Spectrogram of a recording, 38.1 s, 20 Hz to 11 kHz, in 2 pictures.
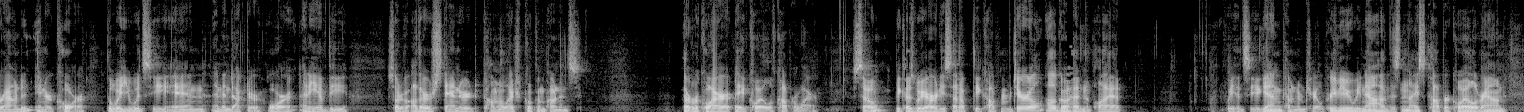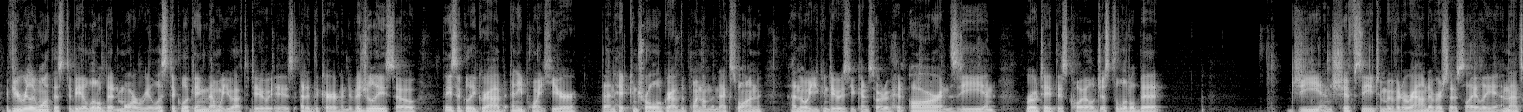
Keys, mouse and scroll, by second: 0.4 middle click, 10.5 click, 11.8 click, 12.6 click, 15.1 z, 15.7 click, 16.6 middle click, 19.0 KP_7, 19.9 scroll up 2, 20.7 scroll up 1, 21.3-22.0 scroll down 1, 22.7 Tab, 24.2 middle click, 25.6 click, 26.9 ctrl+click, 27.7 shift+middle click, 28.6 middle click, 30.1 r, 35.3 g.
